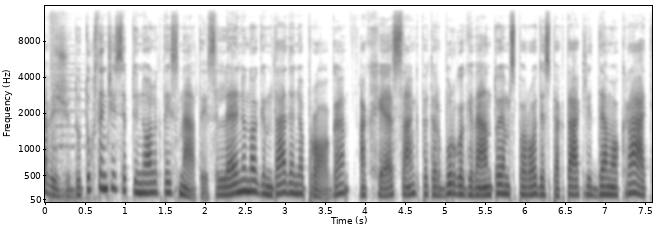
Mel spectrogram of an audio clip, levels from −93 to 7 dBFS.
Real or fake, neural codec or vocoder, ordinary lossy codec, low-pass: real; none; AAC, 96 kbps; 14.4 kHz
